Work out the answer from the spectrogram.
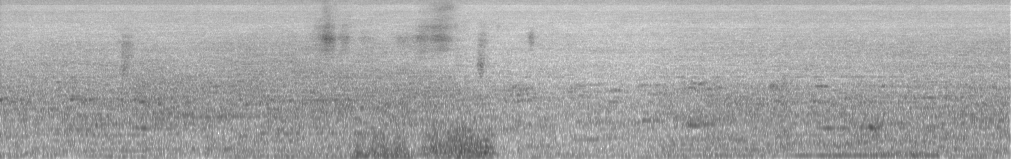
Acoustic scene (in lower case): street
